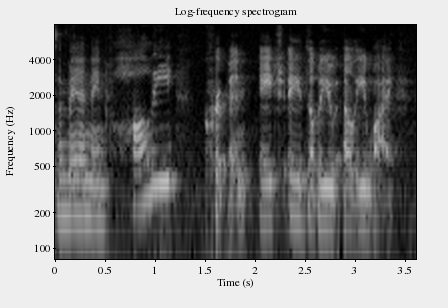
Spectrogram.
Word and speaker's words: Hawley: man named Hawley Crippen, Hawley. I believe it's pronounced Holly.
